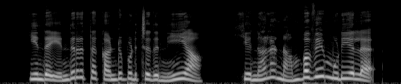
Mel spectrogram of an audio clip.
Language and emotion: Tamil, surprised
